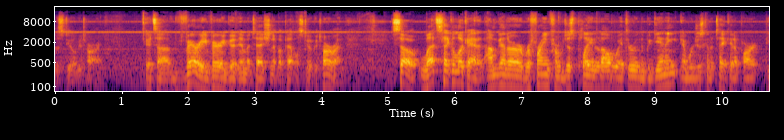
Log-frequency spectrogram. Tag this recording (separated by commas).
Speech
